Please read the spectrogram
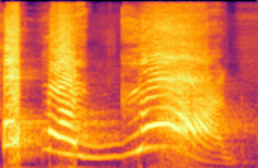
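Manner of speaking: loud, high, drawn-out outcry; mock shock. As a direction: stretch out a scandalized yell. Mock shock at offensive costume caption.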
